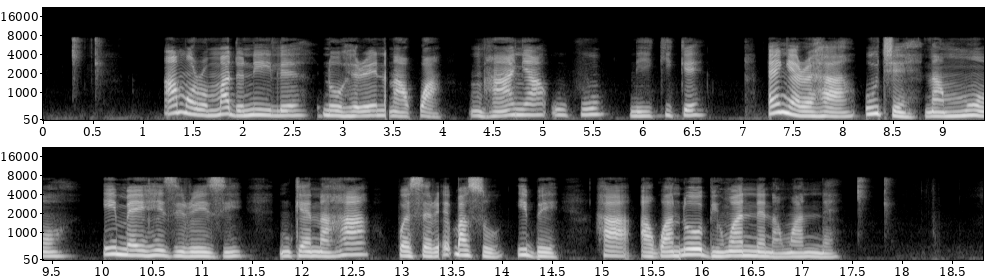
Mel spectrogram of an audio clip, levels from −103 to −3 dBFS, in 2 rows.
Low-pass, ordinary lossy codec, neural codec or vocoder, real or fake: 7.2 kHz; none; vocoder, 44.1 kHz, 128 mel bands every 512 samples, BigVGAN v2; fake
